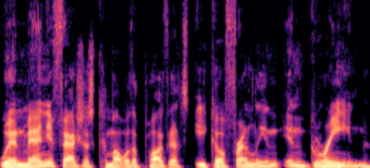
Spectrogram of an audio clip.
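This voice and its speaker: A man speaks in an ordinary speaking voice with an American accent, medium pitch and lively intonation. The sound is dry and close with no echo, over a quiet background. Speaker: home health expert. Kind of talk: interview conversation.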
